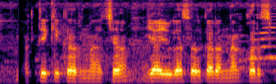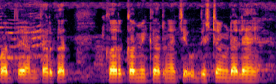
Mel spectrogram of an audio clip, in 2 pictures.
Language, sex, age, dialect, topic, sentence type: Marathi, male, 18-24, Varhadi, banking, statement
